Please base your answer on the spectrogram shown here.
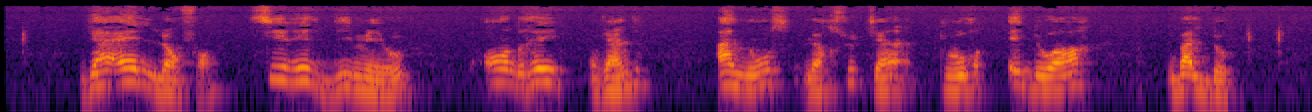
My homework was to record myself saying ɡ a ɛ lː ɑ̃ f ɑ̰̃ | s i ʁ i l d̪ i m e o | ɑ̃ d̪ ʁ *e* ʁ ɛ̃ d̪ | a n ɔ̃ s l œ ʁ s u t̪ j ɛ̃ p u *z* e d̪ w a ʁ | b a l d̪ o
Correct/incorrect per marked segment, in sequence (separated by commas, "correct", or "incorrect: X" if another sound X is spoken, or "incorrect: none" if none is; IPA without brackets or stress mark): correct, incorrect: ʁ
